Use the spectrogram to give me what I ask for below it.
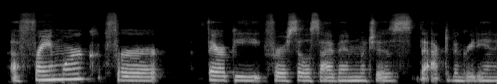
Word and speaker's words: psilocybin: one creates basically a cottage industry of new therapies out of, you corrected me during our pregame, psilocybin. Did I pronounce that correctly? – Psilocybin.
